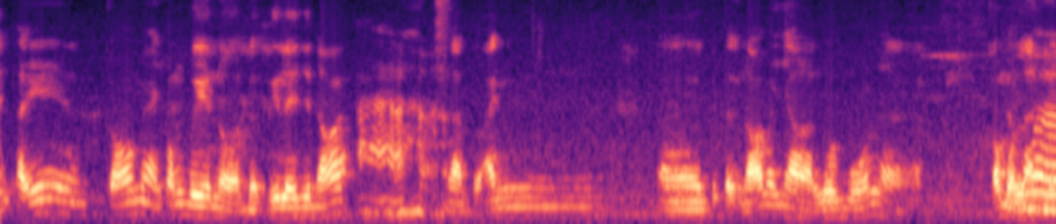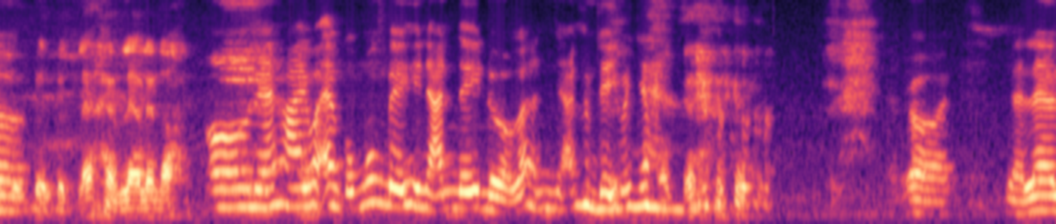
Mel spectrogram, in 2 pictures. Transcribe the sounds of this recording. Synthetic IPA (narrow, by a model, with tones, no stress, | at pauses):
mi˨˩nt̪ʰə˨˦jkɔ˨˦məː˨˦jʔa˧jŋ̟fa˨˦wŋ͡mvi˧ənzo˨˩ɗɨ˨˩ək̚ɗi˧le˧nzɨː˨˧˦nɔ˨˦˧ʔaː˨˩vaː˨˩k̪ṵ˧˨˩ʔa˧jŋ̟ | ʔəː˨˩kɨ˨˦t̪ɨ̰˧˨nɔ˨˦jvəː˨˦jɲa˧wlaː˨˩lu˧ənmu˨˦ənlaː˨˩ | kɔ˨˦mo˨˩t̚lə˨˩nɗṵ˧˩˦ɗḭ˨˩ɗɨ˨˩k̚lɛ˧˨˩lɛ˧wle˧nɗɔ˨˦ʔə˨˩ŋa˧˩ɦa˧jkɔ˨˦ʔa˧nkʊ̰˧˥ŋ͡mmu˨˦ənɗi˧hi˧na˨˧˩ʔa˧ŋɗi˧ɗɨ˨˩ək̚a˧ŋza̰ː˧˥˩ŋʔa˧nɗi˧vəː˨˦jɲaː˧˨˧ | zo˨˩jlɛː˨˩lɛ˧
